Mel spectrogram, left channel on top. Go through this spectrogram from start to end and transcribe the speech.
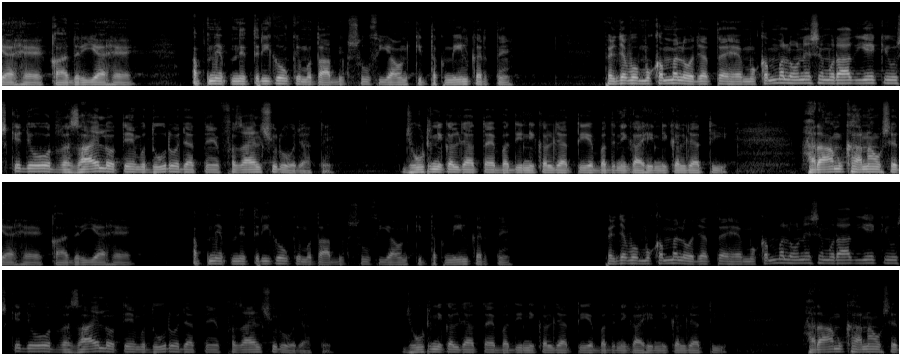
ہے، قادریہ ہے، اپنے اپنے طریقوں کے مطابق صوفیاء ان کی تکمیل کرتے ہیں۔ پھر جب وہ مکمل ہو جاتا ہے، مکمل ہونے سے مراد یہ کہ اس کے جو رذائل ہوتے ہیں وہ دور ہو جاتے ہیں، فضائل شروع ہو جاتے ہیں، جھوٹ نکل جاتا ہے، بدی نکل جاتی ہے، بد نگاہی نکل جاتی ہے، حرام کھانا اسے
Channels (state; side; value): quieter; right; 13.7 dB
